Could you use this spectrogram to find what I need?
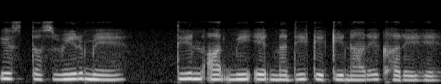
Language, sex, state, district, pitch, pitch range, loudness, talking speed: Hindi, female, Arunachal Pradesh, Longding, 230 Hz, 215-240 Hz, -18 LUFS, 150 wpm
